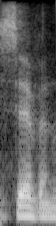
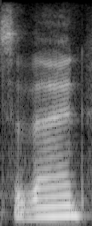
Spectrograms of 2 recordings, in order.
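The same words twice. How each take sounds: First: The name is pronounced the English way. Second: The name is pronounced the local way. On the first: This is how relatives in England say it. "my English relatives pronounce it the Severn" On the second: This is how the speaker has always said it. "I've always called it Severn"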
